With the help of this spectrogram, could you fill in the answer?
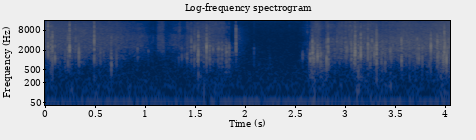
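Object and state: Paper bag being scratched.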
